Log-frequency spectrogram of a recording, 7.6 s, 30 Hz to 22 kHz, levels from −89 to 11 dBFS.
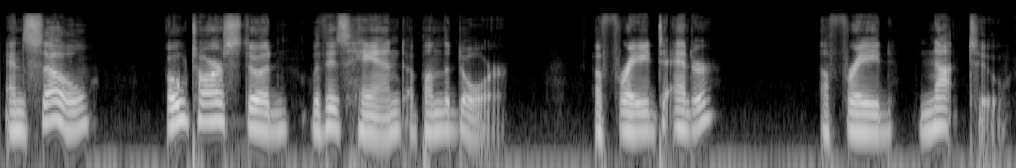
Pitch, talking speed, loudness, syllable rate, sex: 145 Hz, 125 wpm, -18 LUFS, 3.9 syllables/s, male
